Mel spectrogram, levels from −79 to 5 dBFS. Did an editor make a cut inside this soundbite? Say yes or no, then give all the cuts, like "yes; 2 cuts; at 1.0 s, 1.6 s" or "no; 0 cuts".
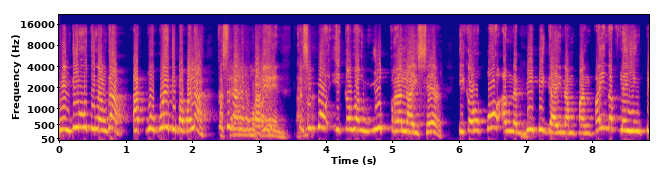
no; 0 cuts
